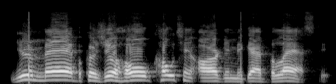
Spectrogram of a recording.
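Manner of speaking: usual speaking voice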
